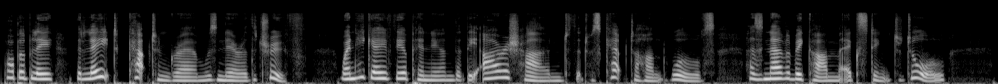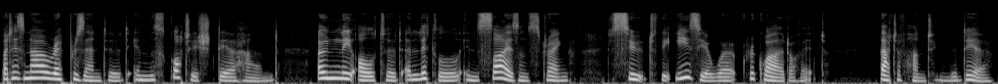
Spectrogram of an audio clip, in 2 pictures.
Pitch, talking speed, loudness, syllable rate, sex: 215 Hz, 175 wpm, -19 LUFS, 5.1 syllables/s, female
